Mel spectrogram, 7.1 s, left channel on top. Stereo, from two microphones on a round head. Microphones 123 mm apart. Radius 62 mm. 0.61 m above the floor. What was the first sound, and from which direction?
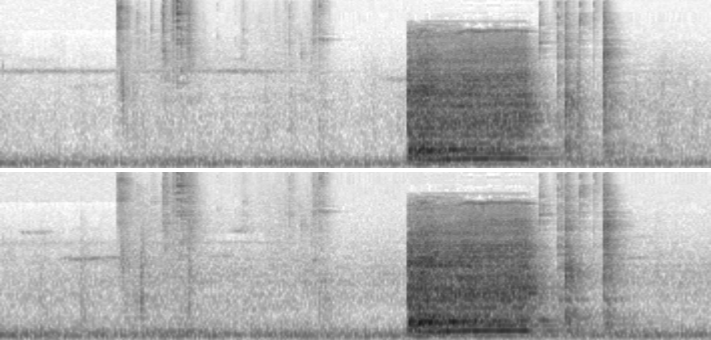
Keys jangling, 65° left (ahead or behind).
